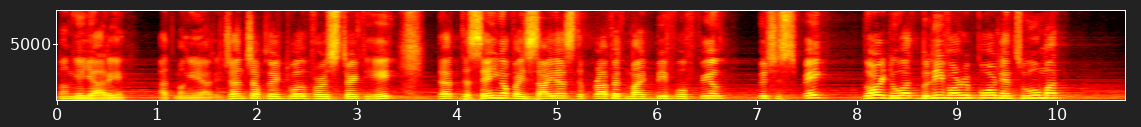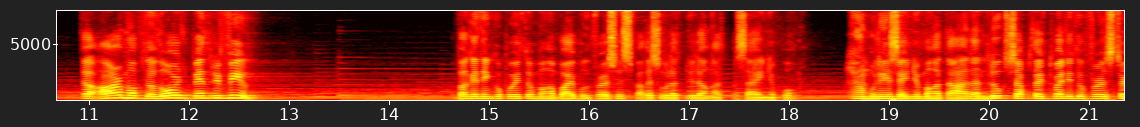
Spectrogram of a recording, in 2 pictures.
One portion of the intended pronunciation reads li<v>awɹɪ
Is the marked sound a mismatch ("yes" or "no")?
no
